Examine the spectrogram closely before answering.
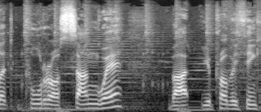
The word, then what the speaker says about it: Purosangue: In Italian, they call it Puro Sangu, but you're probably thinking I sound like an idiot when I say it like that, but that is how it's pronounced.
